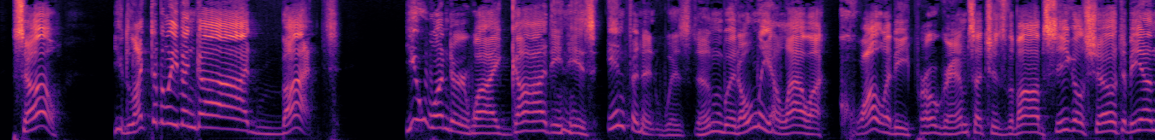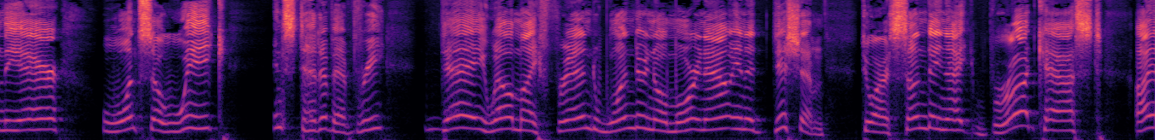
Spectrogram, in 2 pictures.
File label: Commercial For Daily Podcast; The Show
